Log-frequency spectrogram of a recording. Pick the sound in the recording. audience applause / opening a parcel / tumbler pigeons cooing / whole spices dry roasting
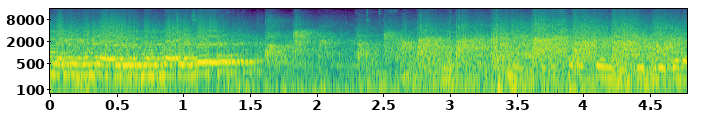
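audience applause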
